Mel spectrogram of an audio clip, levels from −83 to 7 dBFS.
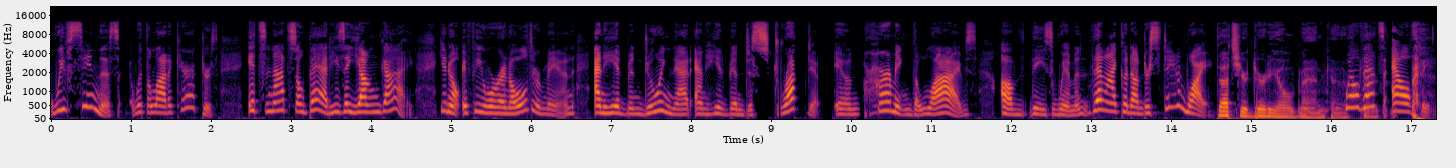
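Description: A speech clip with a gap at a join of encoded pieces: about 31 ms of silence at 9.10–9.13 s after "and he had been", and about 12 ms at 15.07 s before "old man kind of". Unlike a dropout, no audio is lost; the speech resumes where it stopped.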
